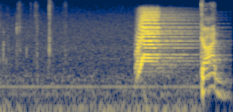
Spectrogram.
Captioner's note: alert sound effect from Metal Gear Solid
